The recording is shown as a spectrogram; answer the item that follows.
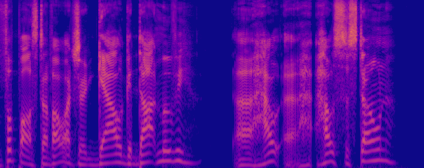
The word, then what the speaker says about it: Gal Gadot: It's Gal Gadot.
